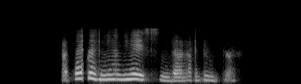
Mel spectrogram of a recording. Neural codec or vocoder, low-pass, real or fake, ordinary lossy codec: codec, 16 kHz, 0.5 kbps, FreqCodec, smaller model; 5.4 kHz; fake; Opus, 64 kbps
